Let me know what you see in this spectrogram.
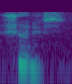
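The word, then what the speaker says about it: schönes: SC kafayı karıştırmasın. Ş diyor söylüyor. Şönes bitti.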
